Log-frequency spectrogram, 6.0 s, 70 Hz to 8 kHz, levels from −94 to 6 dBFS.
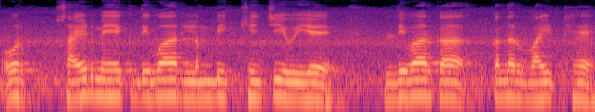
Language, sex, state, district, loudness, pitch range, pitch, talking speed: Hindi, male, Rajasthan, Bikaner, -16 LUFS, 125-135 Hz, 130 Hz, 140 wpm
